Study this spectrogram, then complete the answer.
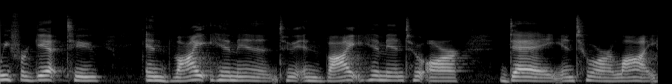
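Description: A woman's fairly low voice at a very slow pace, monotone and flat in intonation. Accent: Southern US. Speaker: TV Bible teacher. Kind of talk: sermon. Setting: kitchen set.

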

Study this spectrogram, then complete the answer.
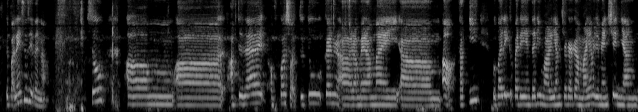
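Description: A woman speaks at a fairly slow pace with a medium pitch. Her loudness stays very even over noticeable background noise. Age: 20s. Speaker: university student. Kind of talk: panel discussion.

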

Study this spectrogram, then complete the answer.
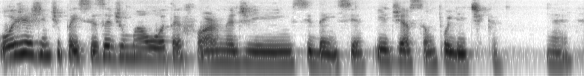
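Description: Very deep and low, a woman's voice carries a dark, mellow tone, moving at a moderate pace through very wide pitch swings. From Rio Grande do Sul, Brazil (Taquari). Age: 50s. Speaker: psychologist and feminist activist. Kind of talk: interview conversation. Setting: studio. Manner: halting, many repetitions and fillers.

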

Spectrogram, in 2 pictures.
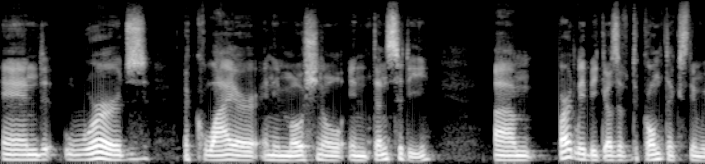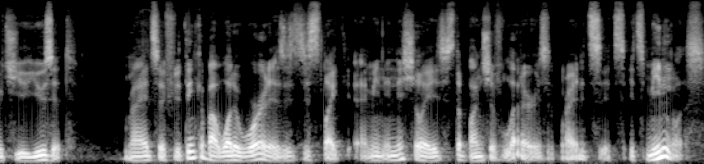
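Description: In a very clean recording with a silent background, a man with a Dutch accent speaks at a moderate pace in a dark, mellow tone, his fairly low pitch carrying ordinary pitch variation. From Belgium. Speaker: professor. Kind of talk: interview.

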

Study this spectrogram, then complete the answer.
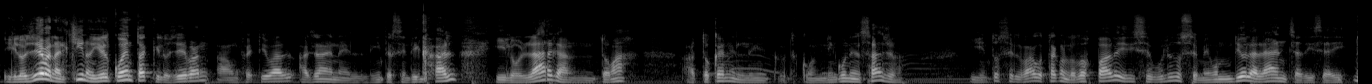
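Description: A man's voice with very wide pitch swings and big swings in loudness. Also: medium pitch for a man, moderate pace. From Salta, northwestern Argentina. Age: 50s. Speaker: documentary filmmaker, former television worker. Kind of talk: casual radio interview.

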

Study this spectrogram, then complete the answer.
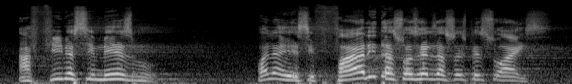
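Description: A man speaks at a fairly slow pace in an extremely high pitch, his tone animated and his intonation lively, with long, frequent pauses and noticeable background noise. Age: 60s. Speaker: pastor. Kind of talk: teaching seminar. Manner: conversational, animated.

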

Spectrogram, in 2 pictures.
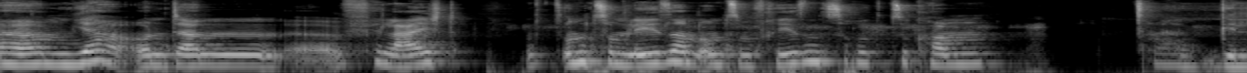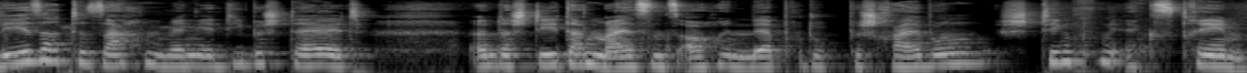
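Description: A woman with an unremarkable speaking voice keeps her intonation fairly even, talking fairly slowly at a medium pitch. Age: 30s. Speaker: wooden decor maker. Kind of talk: casual interview.

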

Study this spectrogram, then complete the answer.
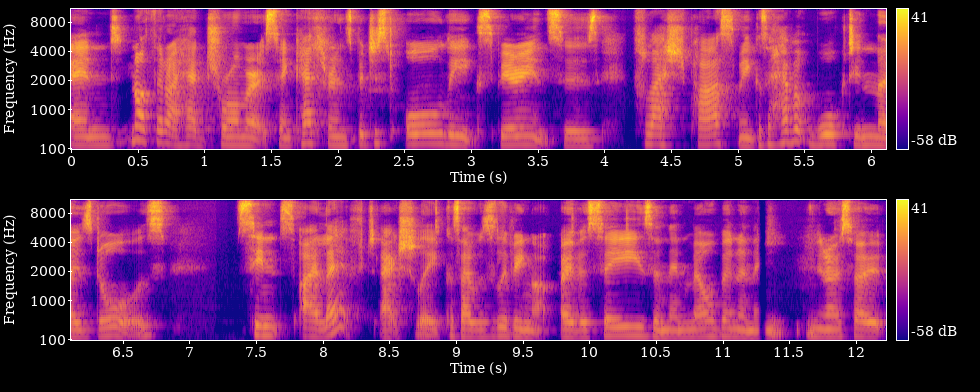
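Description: A woman with an Australian accent talks fairly quickly with ordinary pitch variation. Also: medium pitch for a woman. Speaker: podcast and radio host. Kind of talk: interview conversation.

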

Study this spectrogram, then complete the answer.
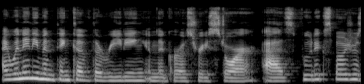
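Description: Talking at a very fast pace with lively intonation, the voice comes through on a very clean recording against a silent background. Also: woman. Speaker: podcast host. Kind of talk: casual interview.

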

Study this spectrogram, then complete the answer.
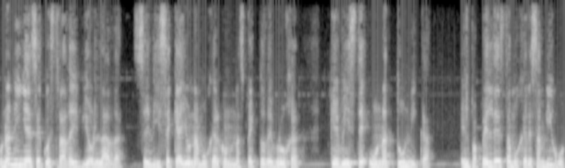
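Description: With music in the background, a fairly high-pitched man talks at a moderate pace with lively intonation and very even loudness. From Mexico, San Luis Potosí. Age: 20s. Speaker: podcast co-host. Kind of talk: casual chat. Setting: outdoors at home.

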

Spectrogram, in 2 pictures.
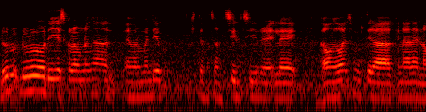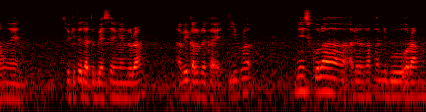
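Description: A man speaks at a fairly high pitch and a fairly quick pace, in a monotone, flat intonation. Noticeable background noise and audible room echo surround him. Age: young. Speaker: student. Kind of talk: casual chat. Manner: halting.

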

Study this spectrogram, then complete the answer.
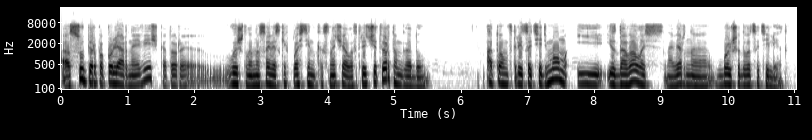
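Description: At a fairly slow pace, a man with medium pitch and ordinary pitch variation talks in an ordinary speaking voice. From Leningrad / Saint Petersburg, Russia. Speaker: record collector and engineer. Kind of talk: guest talking about records on a radio show. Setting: radio broadcast, remote from studio.

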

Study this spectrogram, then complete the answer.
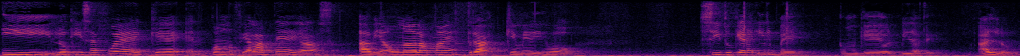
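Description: A woman with a Puerto Rican accent speaks at a fairly slow pace amid noticeable background noise and audible room echo. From Puerto Rico (Bayamón). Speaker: dancer and dance teacher. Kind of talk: casual interview.

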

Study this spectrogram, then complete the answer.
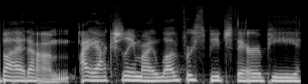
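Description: She has a plain, everyday voice. The woman's pitch is fairly low, with ordinary pitch variation. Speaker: speech therapist. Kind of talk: casual interview.

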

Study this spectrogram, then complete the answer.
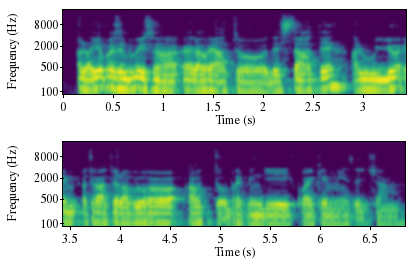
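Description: A man with a dark, mellow tone and fairly low pitch talks at a fairly quick pace with hardly any pauses and ordinary pitch variation. The recording is very clean, with a silent background. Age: 20s. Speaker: product designer. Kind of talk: interview.

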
